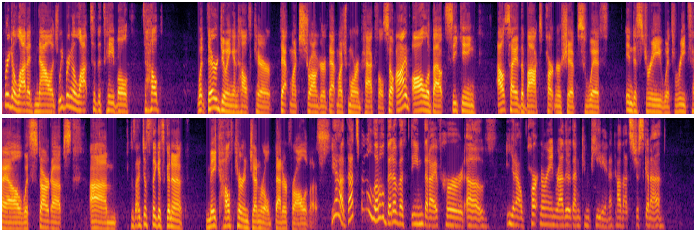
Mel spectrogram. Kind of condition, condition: setting, busy venue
